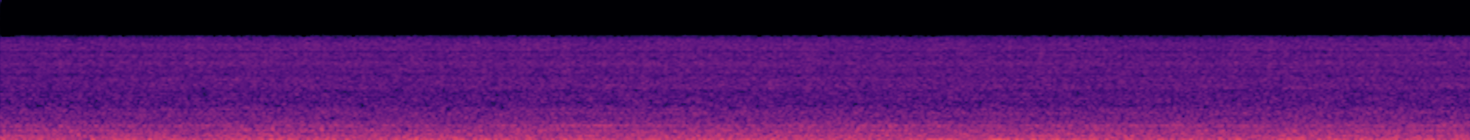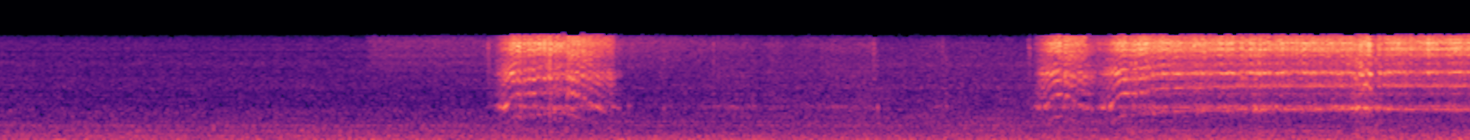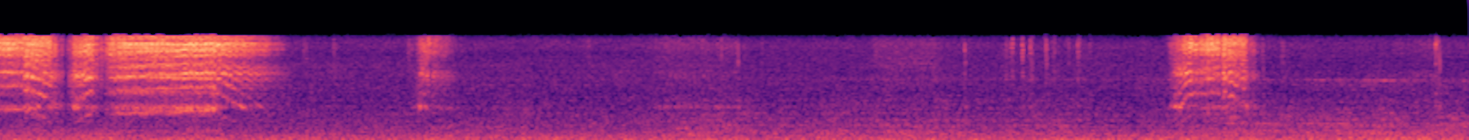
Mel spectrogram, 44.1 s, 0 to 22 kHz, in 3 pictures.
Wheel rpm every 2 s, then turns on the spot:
0, 0, 0, 0, 0, 0, 0, 0, 0, 20, 50, 20, 40, 210, 210, 150, 10, 0, 10, 0, 30, 10.
20-24 36-38 40-42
